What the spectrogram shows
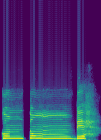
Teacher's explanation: the Mim Sakin quickly goes to the origin on the articulation point of Ba. It is joining quickly to the sound of Ba. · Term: Ikhfa Shafawi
